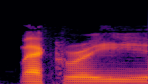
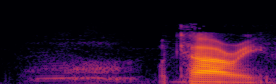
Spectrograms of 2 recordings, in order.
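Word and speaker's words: Mac'Aree: want to go into Macri or whatever you want to call it, Macri or Mackay. I am afraid our continued presence on Makari. Macari, that's it. That's how you pronounce it.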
